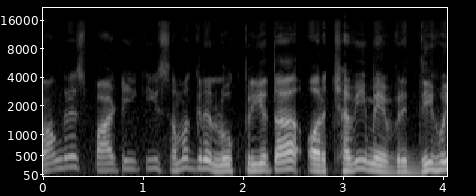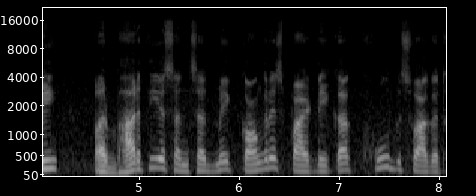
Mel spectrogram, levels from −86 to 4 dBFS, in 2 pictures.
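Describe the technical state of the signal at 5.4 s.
At 5.4 s the signal is intact, with nothing wrong in the system's handling of the speech at that point.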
